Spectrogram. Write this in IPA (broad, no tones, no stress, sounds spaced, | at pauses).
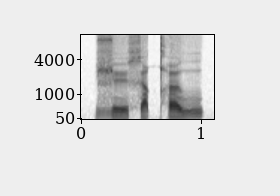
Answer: ɮ ø x ə qʰ u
